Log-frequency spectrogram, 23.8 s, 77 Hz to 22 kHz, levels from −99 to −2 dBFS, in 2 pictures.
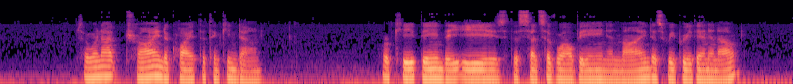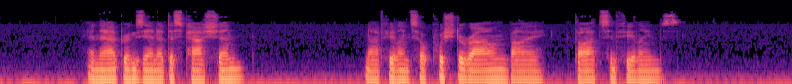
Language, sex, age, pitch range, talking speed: English, male, 40-59, 85-110 Hz, 100 wpm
